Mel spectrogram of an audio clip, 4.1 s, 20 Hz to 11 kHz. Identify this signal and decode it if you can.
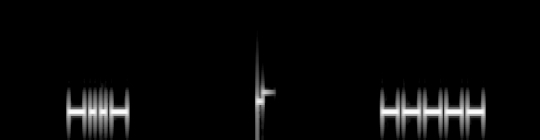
Morse code, heard as a keyed tone, about 31 wpm, 700 Hz. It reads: X 0
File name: Single-Letter-Number-30wpm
